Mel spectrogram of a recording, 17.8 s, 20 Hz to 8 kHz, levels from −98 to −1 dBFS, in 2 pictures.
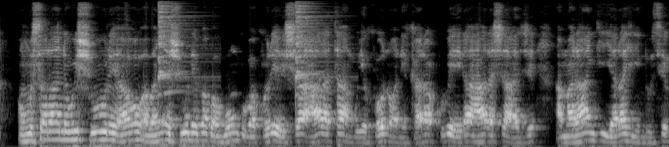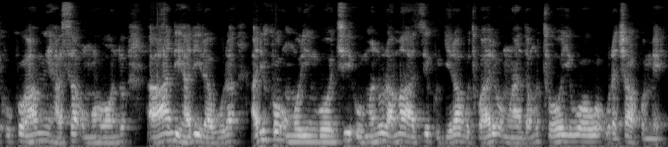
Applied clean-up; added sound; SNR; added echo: none; Gong; 10 dB; reverberation time 0.2 s.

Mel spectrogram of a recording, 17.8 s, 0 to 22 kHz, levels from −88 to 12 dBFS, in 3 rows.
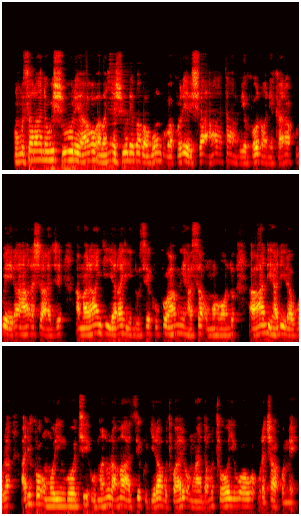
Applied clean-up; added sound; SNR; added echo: neural mask model DeepFilterNet 3.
